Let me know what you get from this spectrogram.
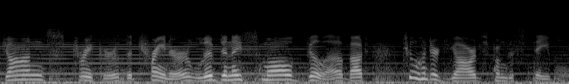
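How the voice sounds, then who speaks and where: A man acts as a genial gentleman storyteller in a vintage radio play. His high voice is earnest and formal, in a dull recording with faint music behind. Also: lively intonation, normal speed, natural voice. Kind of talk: old-time radio drama narration.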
